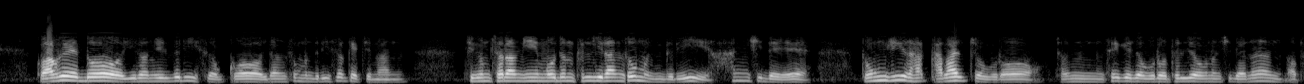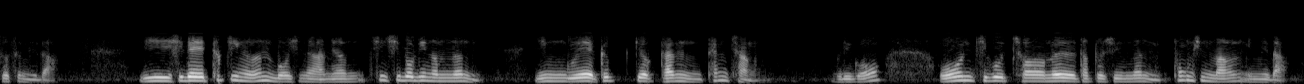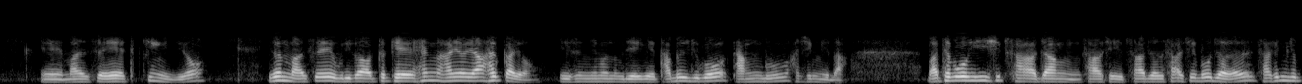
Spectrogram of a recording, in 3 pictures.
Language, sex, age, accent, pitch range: Korean, male, 50-69, native, 130-165 Hz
